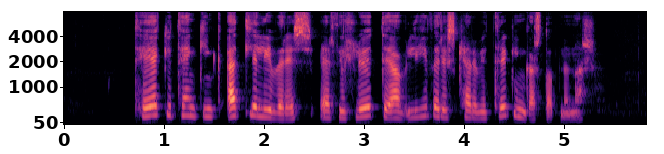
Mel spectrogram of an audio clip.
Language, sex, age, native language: Icelandic, female, 30-39, Icelandic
